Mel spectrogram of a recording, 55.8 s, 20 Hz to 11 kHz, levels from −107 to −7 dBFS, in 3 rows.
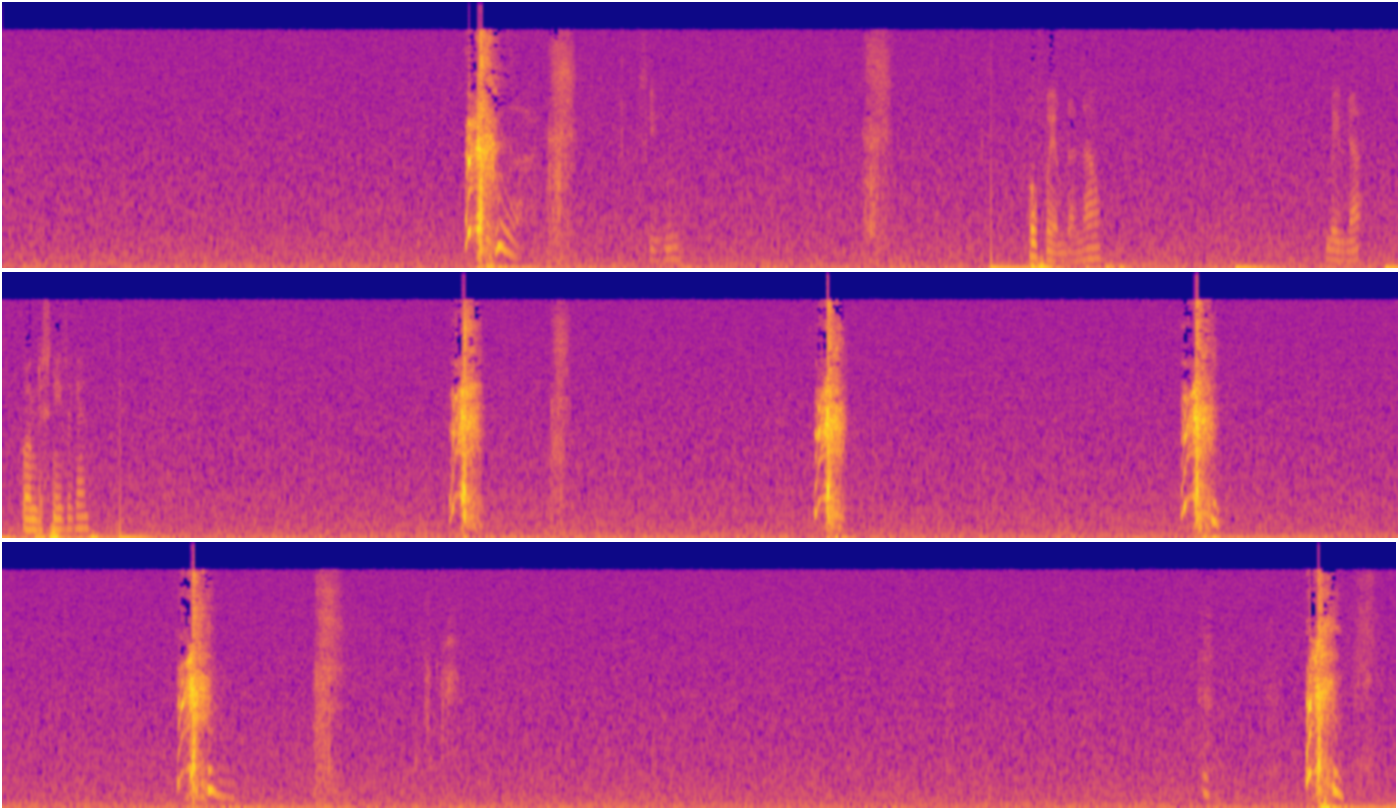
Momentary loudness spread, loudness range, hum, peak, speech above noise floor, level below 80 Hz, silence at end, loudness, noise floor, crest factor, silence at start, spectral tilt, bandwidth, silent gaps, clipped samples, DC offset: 26 LU; 25 LU; none; 0 dBFS; 20 dB; -40 dBFS; 0 s; -17 LUFS; -44 dBFS; 26 dB; 0.35 s; -1 dB/octave; 8 kHz; none; under 0.1%; under 0.1%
